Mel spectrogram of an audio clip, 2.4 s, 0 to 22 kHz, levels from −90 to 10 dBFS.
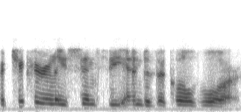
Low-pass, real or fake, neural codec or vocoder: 5.4 kHz; real; none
